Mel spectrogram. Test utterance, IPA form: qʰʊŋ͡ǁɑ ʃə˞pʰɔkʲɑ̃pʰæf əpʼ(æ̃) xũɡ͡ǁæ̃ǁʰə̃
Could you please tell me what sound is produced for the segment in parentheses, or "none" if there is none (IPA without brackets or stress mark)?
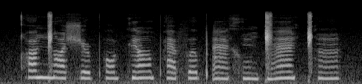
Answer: æ̃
